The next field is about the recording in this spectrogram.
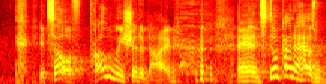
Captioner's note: laughs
